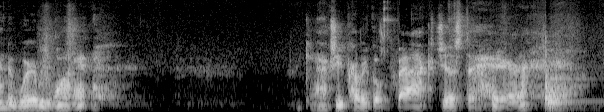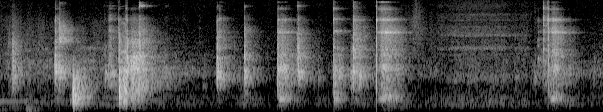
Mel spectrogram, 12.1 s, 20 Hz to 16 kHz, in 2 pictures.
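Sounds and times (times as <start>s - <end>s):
wrench clicking on metal bolt: 11.4s - 11.8s.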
